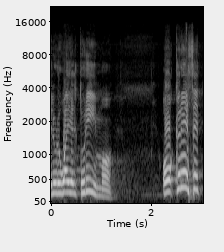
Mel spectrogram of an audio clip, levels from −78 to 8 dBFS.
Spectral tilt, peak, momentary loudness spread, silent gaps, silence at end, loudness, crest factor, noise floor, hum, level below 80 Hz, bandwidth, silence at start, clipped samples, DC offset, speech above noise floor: -4.5 dB/octave; -4 dBFS; 8 LU; none; 0.05 s; -17 LUFS; 14 dB; -49 dBFS; none; -60 dBFS; 15 kHz; 0 s; under 0.1%; under 0.1%; 33 dB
